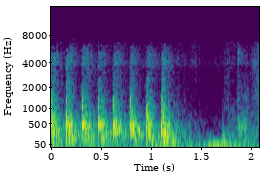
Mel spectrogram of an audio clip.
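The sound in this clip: Knuckles rap on a door with a crepe hung on it: a quick, even run of seven fairly quiet knocks, then a short pause, with no voices.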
